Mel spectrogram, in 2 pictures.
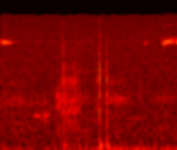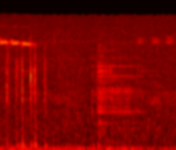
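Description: Footsteps and small knocks on a woodland trail, with thin high-pitched chirps in the background.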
